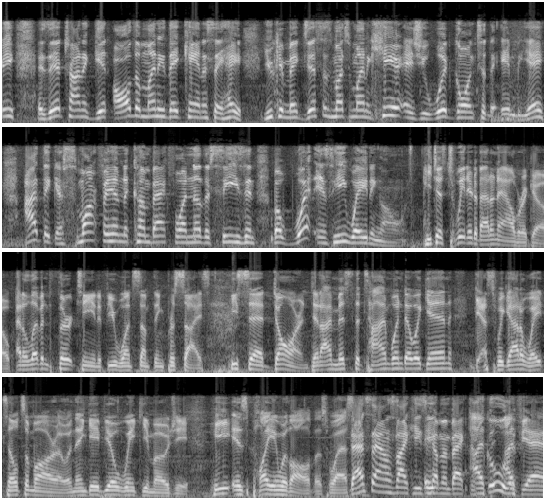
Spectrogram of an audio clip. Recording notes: live from the Spectrum Center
